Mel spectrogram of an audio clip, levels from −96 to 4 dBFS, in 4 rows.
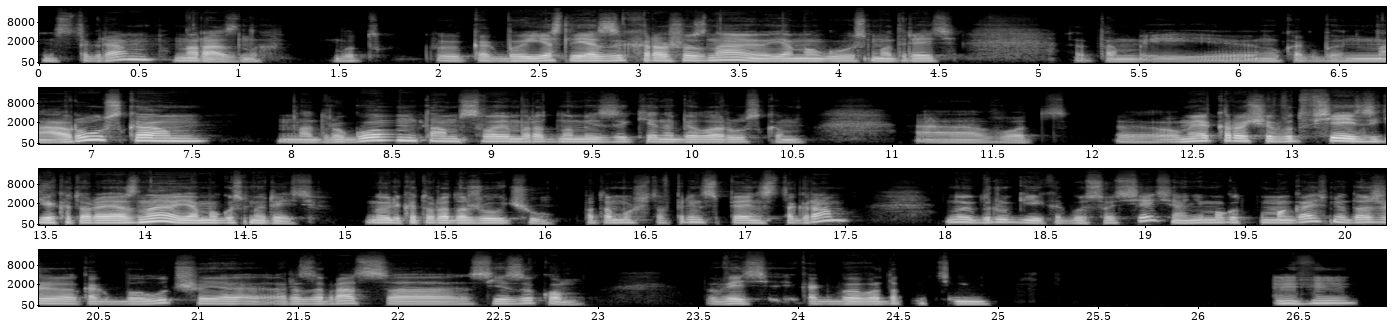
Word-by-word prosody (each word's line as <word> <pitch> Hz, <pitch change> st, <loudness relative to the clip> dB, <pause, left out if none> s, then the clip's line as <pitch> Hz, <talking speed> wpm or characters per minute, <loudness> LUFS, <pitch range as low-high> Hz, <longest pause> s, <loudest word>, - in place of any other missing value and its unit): "Инстаграм"? 135 Hz, -, -3 dB
На 130 Hz, 0 st, 0 dB
разных. 105 Hz, 0 st, -2 dB, 0.2 s
Вот, 115 Hz, 0 st, -11 dB, 0.2 s
к 125 Hz, -2 st, -4 dB
как 120 Hz, 0 st, -4 dB
бы, 120 Hz, 0 st, +1 dB
если 130 Hz, +1 st, +3 dB
язык 130 Hz, +2 st, +4 dB
хорошо 135 Hz, 0 st, +2 dB
знаю, 140 Hz, -3 st, +3 dB
я 120 Hz, +1 st, +1 dB
могу 115 Hz, -1 st, 0 dB
смотреть 110 Hz, -1 st, -3 dB, 0.7 s
там 100 Hz, -1 st, -7 dB
и, 110 Hz, +2 st, -11 dB
ну, 110 Hz, -3 st, -9 dB
как 110 Hz, -, -9 dB
бы, 105 Hz, -1 st, -11 dB
на 110 Hz, 0 st, +1 dB
русском, 170 Hz, -6 st, +5 dB, 0.3 s
на 110 Hz, -1 st, -3 dB
другом 175 Hz, -, +3 dB
там 155 Hz, -4 st, 0 dB
своём 140 Hz, 0 st, +2 dB
родном 130 Hz, -1 st, 0 dB
языке, 125 Hz, 0 st, -2 dB
на 120 Hz, -, +1 dB
белорусском. 115 Hz, -1 st, -2 dB, 0.5 s
Э, 105 Hz, -1 st, -6 dB
вот 105 Hz, -1 st, -8 dB, 0.4 s
э, -, -, -9 dB
у 110 Hz, +1 st, -6 dB
меня, 155 Hz, +4 st, +4 dB
короче, 160 Hz, -3 st, +4 dB
вот 145 Hz, 0 st, -1 dB
все 175 Hz, -, +6 dB
языки, 135 Hz, -1 st, +4 dB
которые 125 Hz, 0 st, +4 dB
я 125 Hz, -, +8 dB
знаю, 180 Hz, +8 st, +7 dB
я 125 Hz, -, +6 dB
могу 125 Hz, +1 st, +2 dB
смотреть, 115 Hz, -6 st, -2 dB, 0.2 s
ну, 135 Hz, -, +1 dB
или 130 Hz, -, +3 dB
которые 125 Hz, 0 st, +2 dB
даже 120 Hz, 0 st, +2 dB
учу, 110 Hz, -4 st, -3 dB
потому 130 Hz, +2 st, -2 dB
что, 130 Hz, -1 st, -11 dB
в -, -, -27 dB
принципе, 140 Hz, -5 st, -2 dB
"Инстаграм", 125 Hz, -, -1 dB, 0.5 s
ну, 155 Hz, 0 st, 0 dB
и -, -, 0 dB
другие, 140 Hz, -3 st, -1 dB
как 110 Hz, -, -9 dB
бы, 110 Hz, -, -4 dB
соцсети, 210 Hz, -, -3 dB
они 120 Hz, +2 st, -1 dB
могут 135 Hz, 0 st, -2 dB
помогать 140 Hz, +8 st, 0 dB
мне 155 Hz, -, -1 dB
даже, 140 Hz, -2 st, +1 dB
как 120 Hz, -1 st, -4 dB
бы, 115 Hz, +1 st, -4 dB
лучше, 140 Hz, +3 st, -2 dB
э, 125 Hz, -3 st, -2 dB
разобраться 120 Hz, -3 st, -1 dB
с 115 Hz, -, -4 dB
языком. 125 Hz, -6 st, -2 dB, 0.6 s
Ведь, 125 Hz, +1 st, -2 dB
как -, -, -5 dB
бы, 120 Hz, -1 st, +1 dB
вот, 115 Hz, 0 st, -1 dB
допустим 115 Hz, -4 st, -5 dB, 1.4 s
Мгм. 145 Hz, +3 st, -3 dB
125 Hz, 175 wpm, -22 LUFS, 115-140 Hz, 1.4 s, я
